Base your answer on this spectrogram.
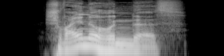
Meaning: genitive singular of Schweinehund
- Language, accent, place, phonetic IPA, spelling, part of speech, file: German, Germany, Berlin, [ˈʃvaɪ̯nəˌhʊndəs], Schweinehundes, noun, De-Schweinehundes.ogg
